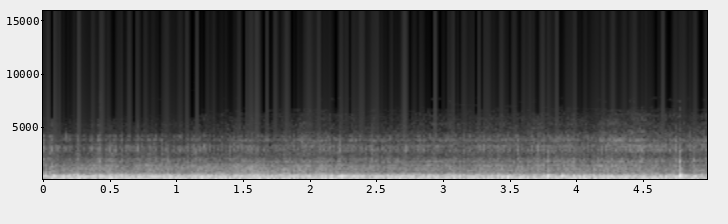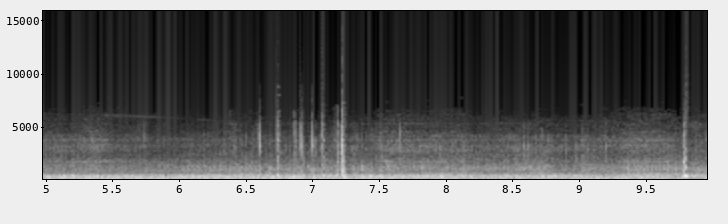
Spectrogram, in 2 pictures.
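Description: Wind rumbles steadily over a microphone outdoors.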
